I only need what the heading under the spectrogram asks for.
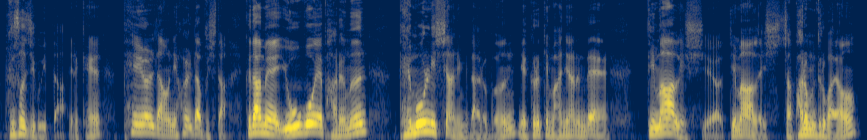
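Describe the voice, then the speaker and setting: A man's voice: mid-range voice, darkish tone. A man teaching TOEIC listening in an online lecture, explaining each answer and repeating key words.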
